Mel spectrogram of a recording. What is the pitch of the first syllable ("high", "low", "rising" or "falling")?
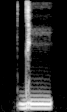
high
